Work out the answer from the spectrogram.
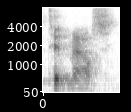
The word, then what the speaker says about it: titmouse: and misleading names is tit Mouse tit Mouse it's a bird was that how it's supposed to be said yeah there's no other pronunciation it is spelled titmouse it's titmouse there you go yeah I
